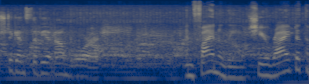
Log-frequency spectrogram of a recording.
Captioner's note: soundbite of archived recording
